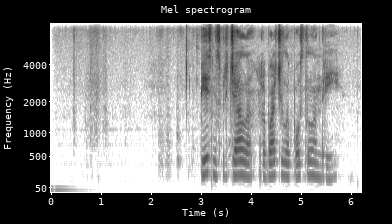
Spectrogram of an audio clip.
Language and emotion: Russian, neutral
